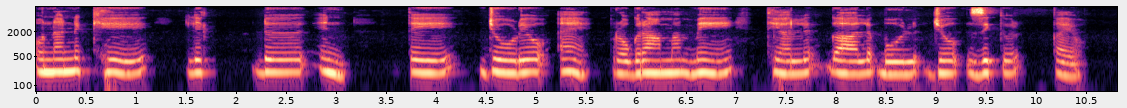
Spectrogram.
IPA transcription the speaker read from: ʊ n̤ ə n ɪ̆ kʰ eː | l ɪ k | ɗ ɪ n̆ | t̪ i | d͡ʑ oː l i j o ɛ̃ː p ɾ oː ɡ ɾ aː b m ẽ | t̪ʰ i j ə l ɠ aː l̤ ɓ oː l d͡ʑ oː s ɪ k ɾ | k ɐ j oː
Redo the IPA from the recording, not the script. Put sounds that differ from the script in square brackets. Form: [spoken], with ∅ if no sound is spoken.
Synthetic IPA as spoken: ʊ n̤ ə n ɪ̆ kʰ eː | l ɪ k | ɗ ɪ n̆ | t̪ [e] | d͡ʑ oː [ɽ] i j o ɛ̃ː p ɾ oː ɡ ɾ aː [m] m ẽ | t̪ʰ i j ə l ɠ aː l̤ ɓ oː l d͡ʑ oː [z] ɪ k ɾ | k ɐ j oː

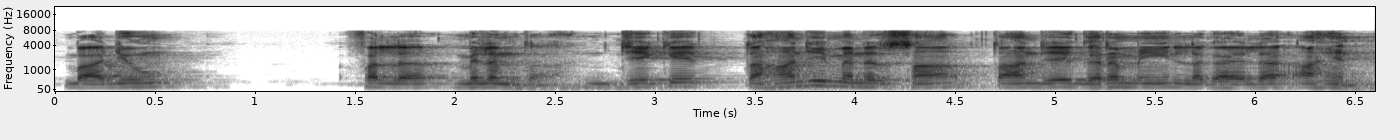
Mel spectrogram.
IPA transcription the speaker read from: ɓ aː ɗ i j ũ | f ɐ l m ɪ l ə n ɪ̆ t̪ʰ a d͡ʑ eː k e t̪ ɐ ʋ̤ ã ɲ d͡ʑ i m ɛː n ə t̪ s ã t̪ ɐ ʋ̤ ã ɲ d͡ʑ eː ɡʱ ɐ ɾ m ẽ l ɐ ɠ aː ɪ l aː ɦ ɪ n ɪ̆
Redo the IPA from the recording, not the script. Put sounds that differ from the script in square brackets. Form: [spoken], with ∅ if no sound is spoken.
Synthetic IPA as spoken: ɓ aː ɗ i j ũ | f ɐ l m ɪ l ə n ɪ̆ t̪ʰ a d͡ʑ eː k e t̪ ɐ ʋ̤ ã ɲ d͡ʑ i m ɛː n ə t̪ s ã t̪ ɐ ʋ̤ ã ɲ d͡ʑ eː ɡʱ ɐ ɾ m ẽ l ɐ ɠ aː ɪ l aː ɦ ɪ n ɪ̆

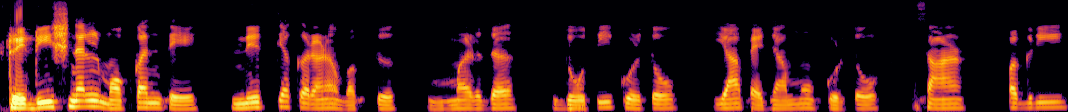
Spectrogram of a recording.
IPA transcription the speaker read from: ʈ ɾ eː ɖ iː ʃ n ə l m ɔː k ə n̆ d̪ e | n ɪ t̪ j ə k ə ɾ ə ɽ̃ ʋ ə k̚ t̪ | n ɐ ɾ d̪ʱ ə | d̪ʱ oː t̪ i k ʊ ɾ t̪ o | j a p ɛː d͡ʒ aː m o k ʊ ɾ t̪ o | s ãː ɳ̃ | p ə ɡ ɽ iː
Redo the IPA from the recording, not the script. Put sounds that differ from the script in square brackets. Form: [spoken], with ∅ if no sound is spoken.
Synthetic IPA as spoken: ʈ ɾ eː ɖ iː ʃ n ə l m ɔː k ə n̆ [t̪] e | n ɪ t̪ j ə k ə ɾ ə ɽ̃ ʋ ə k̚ t̪ | [m] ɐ ɾ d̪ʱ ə | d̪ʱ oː t̪ i k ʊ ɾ t̪ o | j a p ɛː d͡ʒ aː m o k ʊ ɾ t̪ o | s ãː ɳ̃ | p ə ɡ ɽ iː

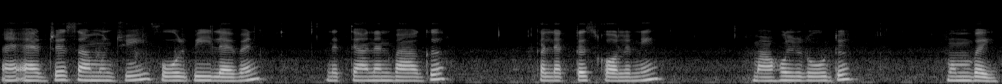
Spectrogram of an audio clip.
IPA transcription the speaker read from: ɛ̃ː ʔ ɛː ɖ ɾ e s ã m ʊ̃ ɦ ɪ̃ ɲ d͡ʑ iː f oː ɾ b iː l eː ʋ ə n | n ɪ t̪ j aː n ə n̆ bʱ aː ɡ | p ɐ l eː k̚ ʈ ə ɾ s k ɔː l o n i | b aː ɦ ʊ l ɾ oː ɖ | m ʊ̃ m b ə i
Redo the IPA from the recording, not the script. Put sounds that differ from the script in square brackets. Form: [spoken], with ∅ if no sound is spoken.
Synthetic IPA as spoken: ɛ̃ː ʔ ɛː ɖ ɾ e s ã m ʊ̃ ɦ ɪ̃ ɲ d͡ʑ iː f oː ɾ b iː l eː ʋ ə n | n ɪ t̪ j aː n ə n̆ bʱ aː ɡ | [k] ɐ l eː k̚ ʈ ə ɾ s k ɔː l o n i | [m] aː ɦ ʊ l ɾ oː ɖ | m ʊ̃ m b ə i

